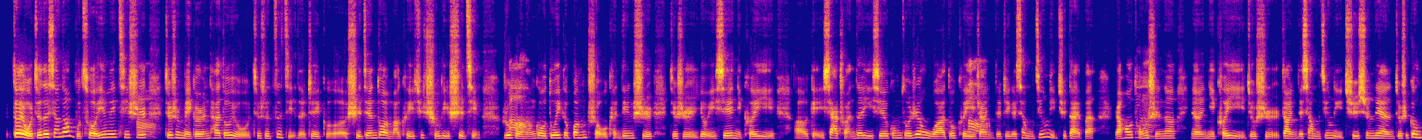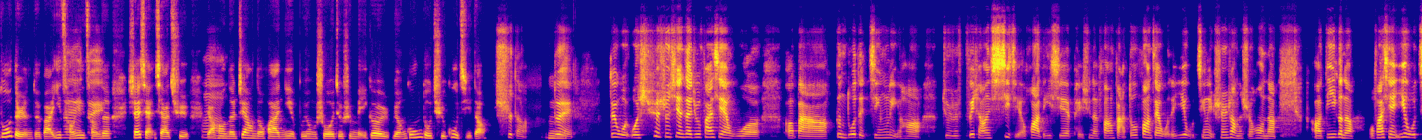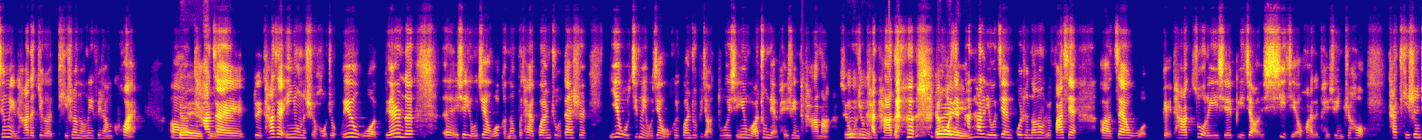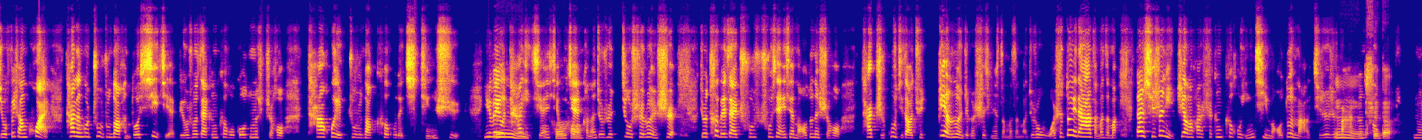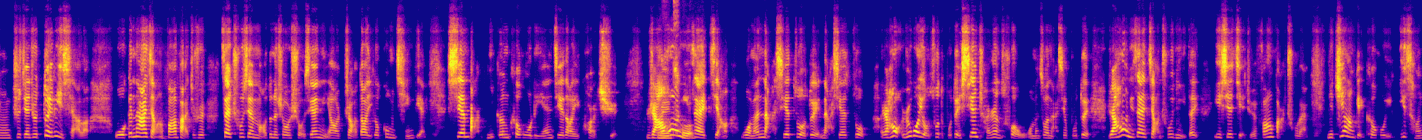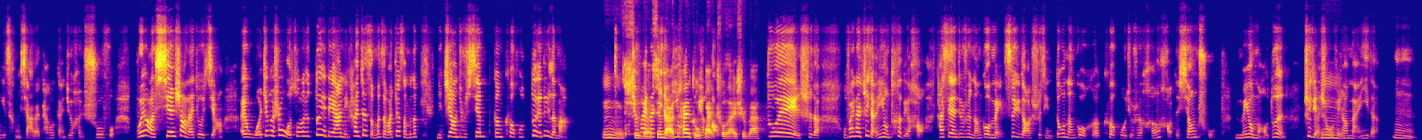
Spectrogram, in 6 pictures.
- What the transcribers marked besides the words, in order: tapping; other background noise; laughing while speaking: "的"; laugh
- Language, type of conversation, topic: Chinese, advice, 如何用文字表达复杂情绪并避免误解？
